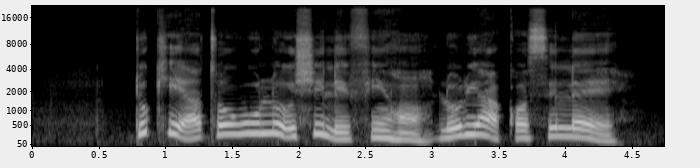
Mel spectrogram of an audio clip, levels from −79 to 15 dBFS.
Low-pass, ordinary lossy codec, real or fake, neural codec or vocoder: none; none; real; none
